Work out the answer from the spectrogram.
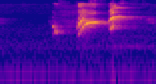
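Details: Chestnut-capped thrush (Zoothera interpres) singing: a brief high chirp, then a louder, clear whistled note that rises slightly, followed by a bright chirped note, all within about one second against a quiet background.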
